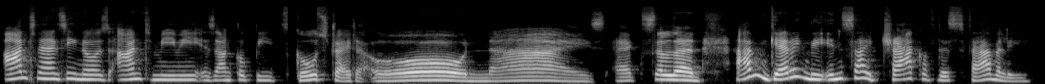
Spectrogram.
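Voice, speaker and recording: Hosting a light-hearted church live stream, a middle-aged Indian woman with an Indian accent chats casually and jokes with the people watching. She talks slowly at a medium pitch.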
